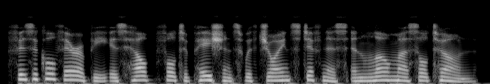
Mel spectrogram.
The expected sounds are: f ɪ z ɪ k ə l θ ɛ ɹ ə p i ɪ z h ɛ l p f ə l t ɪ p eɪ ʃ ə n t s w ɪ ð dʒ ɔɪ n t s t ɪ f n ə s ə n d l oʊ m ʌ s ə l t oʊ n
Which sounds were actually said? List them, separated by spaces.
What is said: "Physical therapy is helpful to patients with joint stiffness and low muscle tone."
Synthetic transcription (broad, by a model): f ɪ z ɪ k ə l θ ɛ ɹ ə p i ɪ z h ɛ l p f ə l t ɪ p eɪ ʃ ə n t s w ɪ ð dʒ ɔɪ n t s t ɪ f n ə s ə n l oʊ m ʌ s l t oʊ n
